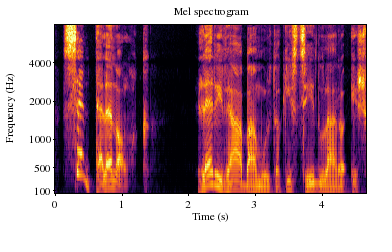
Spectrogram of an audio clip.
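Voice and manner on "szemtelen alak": high, drawn-out indignation; indignant exclamation. A narrator's reading. Mama reacts to what the officer wrote, indignant. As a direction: stretch it out in high outrage. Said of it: "kiáltotta méltatlankodva".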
